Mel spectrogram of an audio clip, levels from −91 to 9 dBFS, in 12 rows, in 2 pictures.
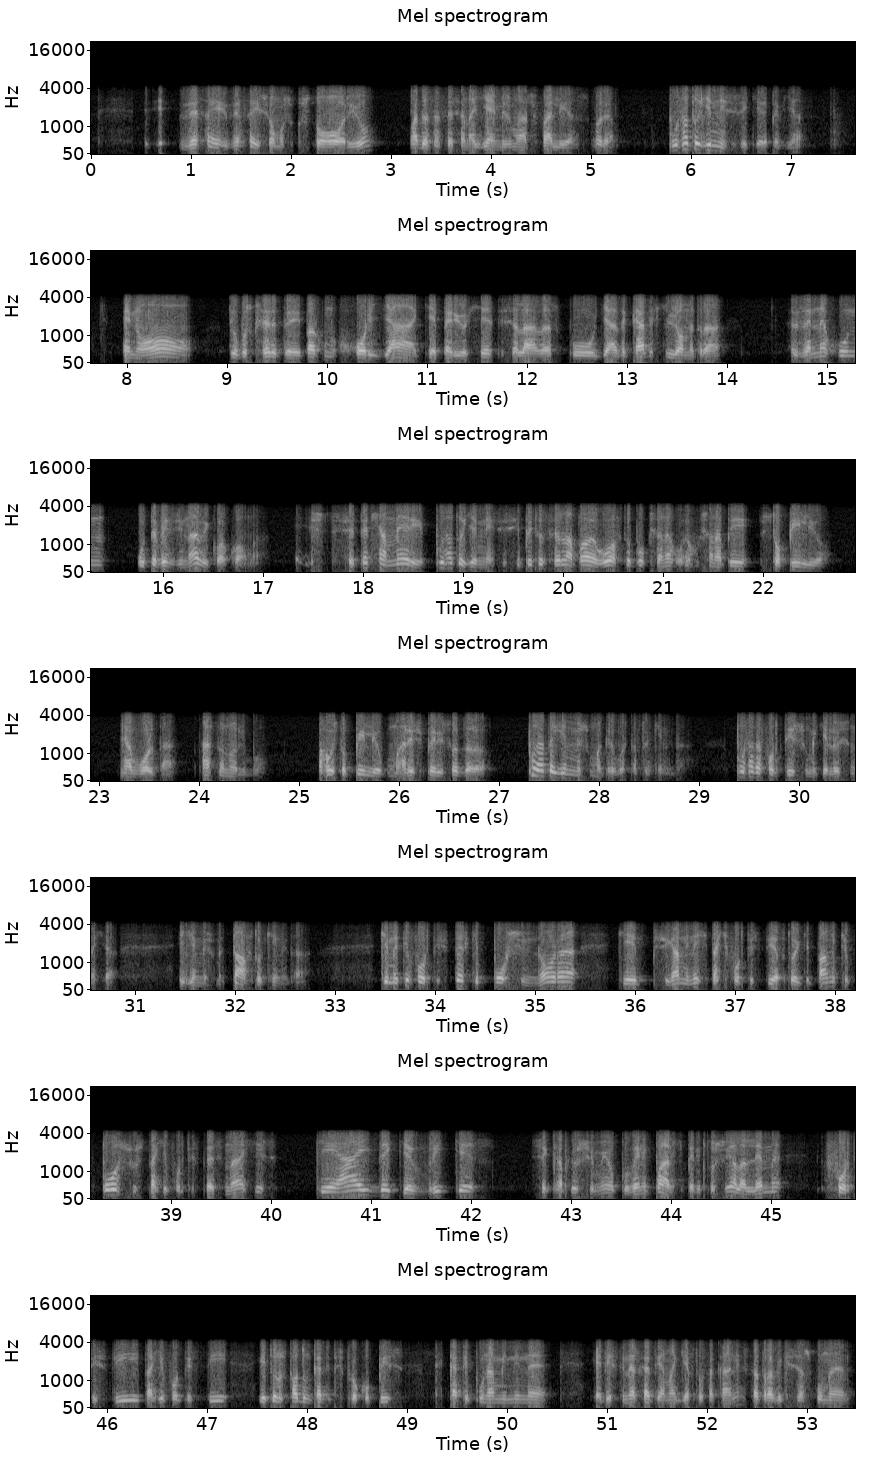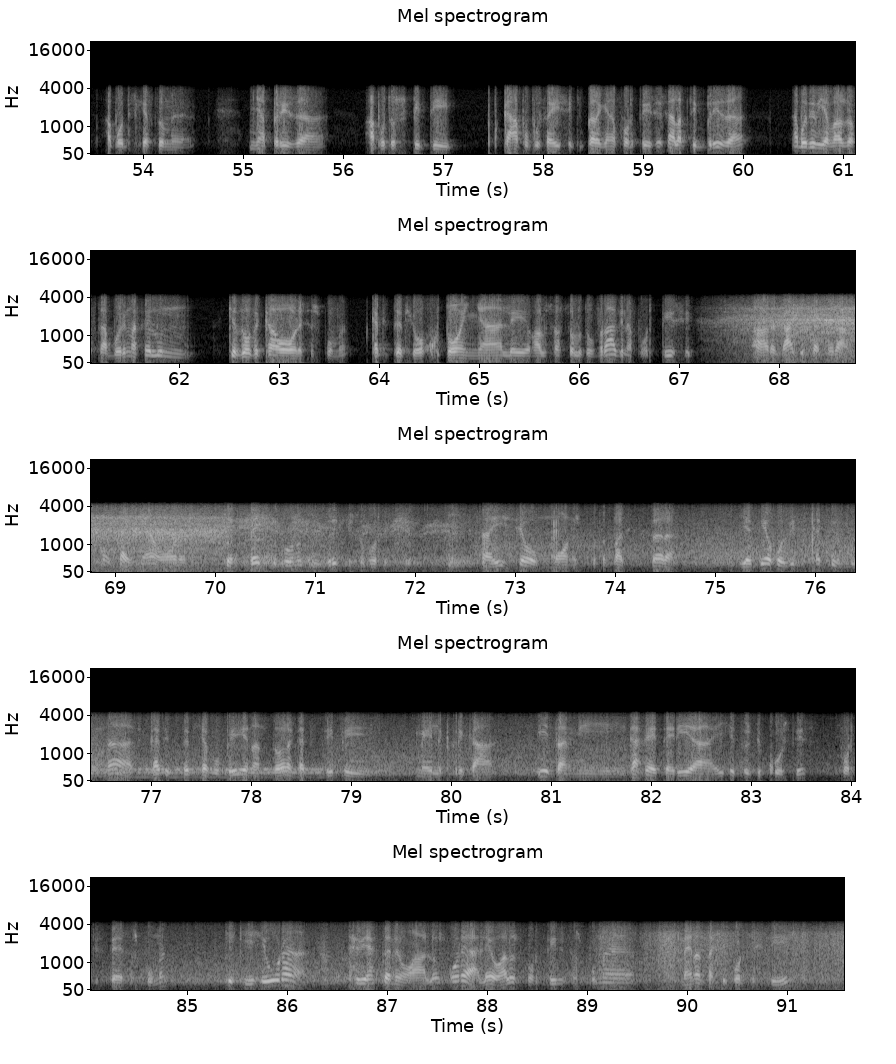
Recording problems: phone-call audio; poor line; nothing above 4 kHz
wind in the background; loud; from 1:08 on; 2 dB below the speech

